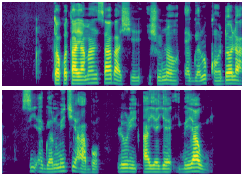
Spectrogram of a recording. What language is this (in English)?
Yoruba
